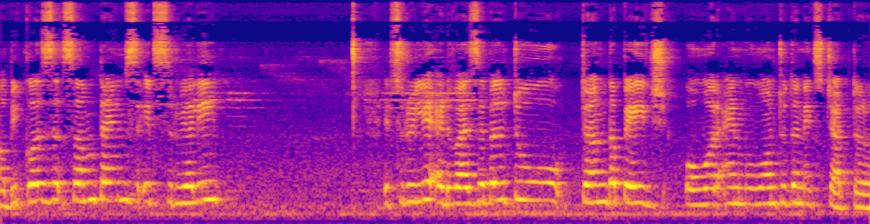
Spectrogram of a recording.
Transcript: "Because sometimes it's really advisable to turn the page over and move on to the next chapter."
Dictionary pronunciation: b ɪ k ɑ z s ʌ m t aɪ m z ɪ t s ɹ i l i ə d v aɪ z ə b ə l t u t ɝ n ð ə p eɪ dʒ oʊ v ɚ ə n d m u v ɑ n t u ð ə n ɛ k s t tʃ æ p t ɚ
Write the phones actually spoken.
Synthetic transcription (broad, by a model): b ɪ k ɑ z s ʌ m t aɪ m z ɪ t s ɹ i l i ə d v aɪ z ə b ə l t u t ɝ n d ə p eɪ dʒ oʊ v ɚ ə n d m u v ɑ n t u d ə n ɛ k s t tʃ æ p t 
